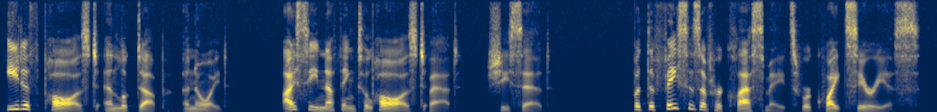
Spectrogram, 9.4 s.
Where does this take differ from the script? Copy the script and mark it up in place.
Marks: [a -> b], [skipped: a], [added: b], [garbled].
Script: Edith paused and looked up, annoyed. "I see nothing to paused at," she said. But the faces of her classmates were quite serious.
Edith paused and looked up, annoyed. "I see nothing to paused at," she said. But the faces of her classmates were quite serious.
